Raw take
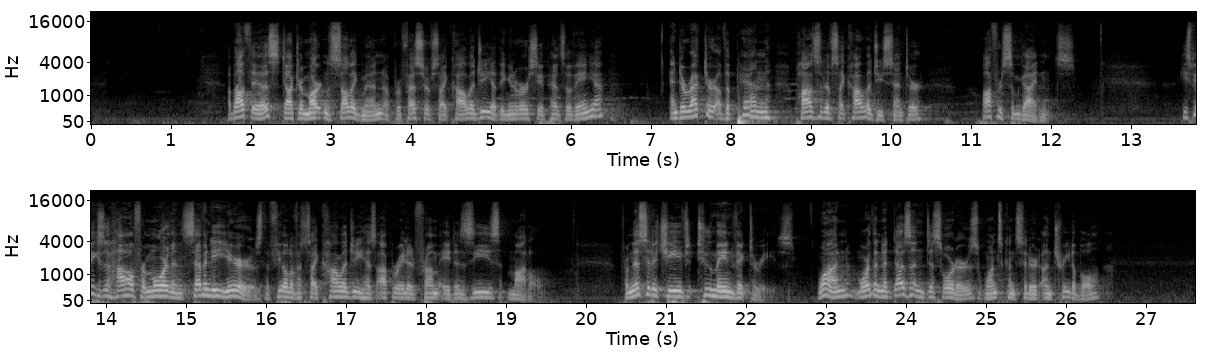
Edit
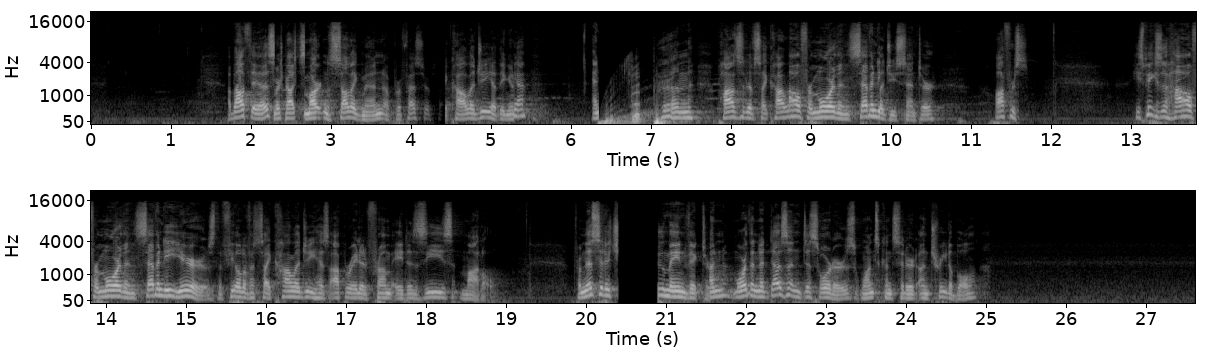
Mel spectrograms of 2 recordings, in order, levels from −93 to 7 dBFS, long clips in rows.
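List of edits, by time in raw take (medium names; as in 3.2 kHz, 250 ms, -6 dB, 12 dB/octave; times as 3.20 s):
2.29–2.67 s: reverse
3.58–4.43 s: studio fade out
5.29–6.26 s: delete
7.31 s: tape start 1.09 s
11.44–12.19 s: delete
14.21–15.34 s: copy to 9.70 s
20.99–21.49 s: mute
22.14–23.09 s: delete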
